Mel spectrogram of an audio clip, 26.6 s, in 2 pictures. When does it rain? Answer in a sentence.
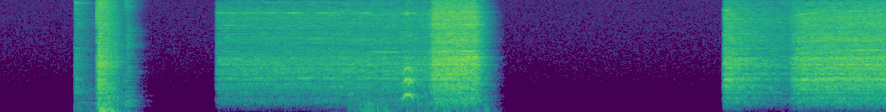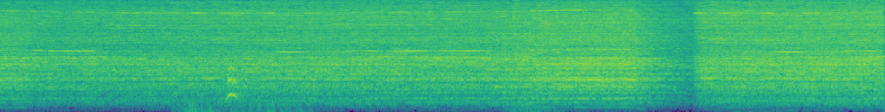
The rain can't be heard in this clip.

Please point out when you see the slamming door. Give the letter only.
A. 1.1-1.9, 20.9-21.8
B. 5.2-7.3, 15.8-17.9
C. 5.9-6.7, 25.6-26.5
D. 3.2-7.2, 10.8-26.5
A.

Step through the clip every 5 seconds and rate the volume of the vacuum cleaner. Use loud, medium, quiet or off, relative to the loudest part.
quiet, medium, medium, medium, loud, loud.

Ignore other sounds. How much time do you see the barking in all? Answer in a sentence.
The barking can be heard for 4 seconds in total.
